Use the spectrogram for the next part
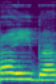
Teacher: pada kata raiba terdapat hukum bacaan mad lain yang dibaca panjangnya 2 harokat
